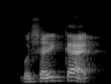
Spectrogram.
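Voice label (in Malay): "bersyarikat", Malay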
